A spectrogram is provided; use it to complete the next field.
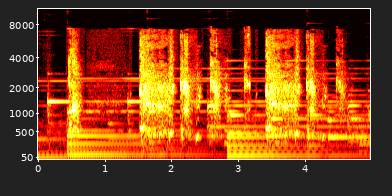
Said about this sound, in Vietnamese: Mẹ tôi đang nằm bên phòng kia ho lên những tiếng rất rõ Tôi lại vội vàng chạy sang xoa lưng cho bà rồi cho bà uống nước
